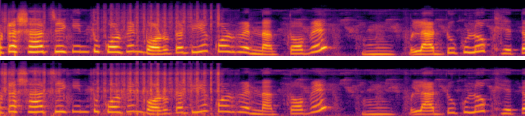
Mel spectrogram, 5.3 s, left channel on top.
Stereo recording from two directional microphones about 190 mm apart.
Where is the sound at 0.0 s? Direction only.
20° left (ahead or behind).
